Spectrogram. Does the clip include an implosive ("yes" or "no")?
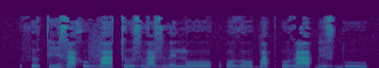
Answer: yes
